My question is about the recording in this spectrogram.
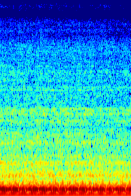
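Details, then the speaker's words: Jeep Wrangler with intermittent no-crank, no-click fault, after removing the starter and welding a loose solenoid connection: steady, even low idle with no misses or clicks; running normally. "oh we're good so hopefully that loose connection was a culprit"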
